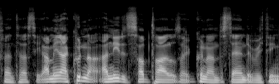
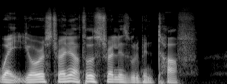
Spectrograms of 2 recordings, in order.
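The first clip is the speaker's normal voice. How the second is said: ordinary delivery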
